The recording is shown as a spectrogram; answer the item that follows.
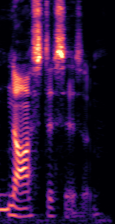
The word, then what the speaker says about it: Gnosticism: But he is going up against what is called Gnosticism, and it's spelled with a silent G.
